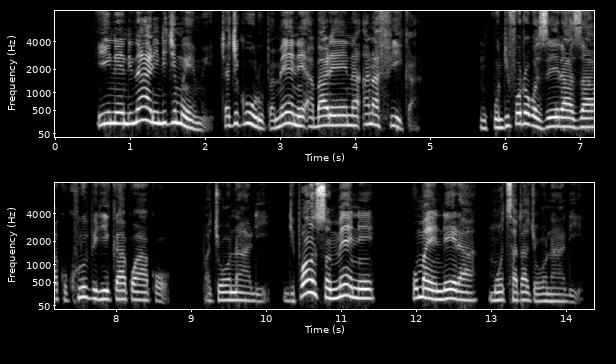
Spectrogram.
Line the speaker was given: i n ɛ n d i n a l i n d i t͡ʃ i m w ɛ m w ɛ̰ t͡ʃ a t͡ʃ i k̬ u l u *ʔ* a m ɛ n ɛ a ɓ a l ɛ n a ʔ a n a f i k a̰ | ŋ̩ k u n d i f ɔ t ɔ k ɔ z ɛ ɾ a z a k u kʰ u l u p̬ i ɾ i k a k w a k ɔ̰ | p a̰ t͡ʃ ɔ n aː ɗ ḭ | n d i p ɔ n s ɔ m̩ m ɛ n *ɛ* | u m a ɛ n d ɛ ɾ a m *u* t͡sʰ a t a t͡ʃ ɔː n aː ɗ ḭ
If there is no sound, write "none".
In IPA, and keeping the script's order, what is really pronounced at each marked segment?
p, ɛ, ɔ

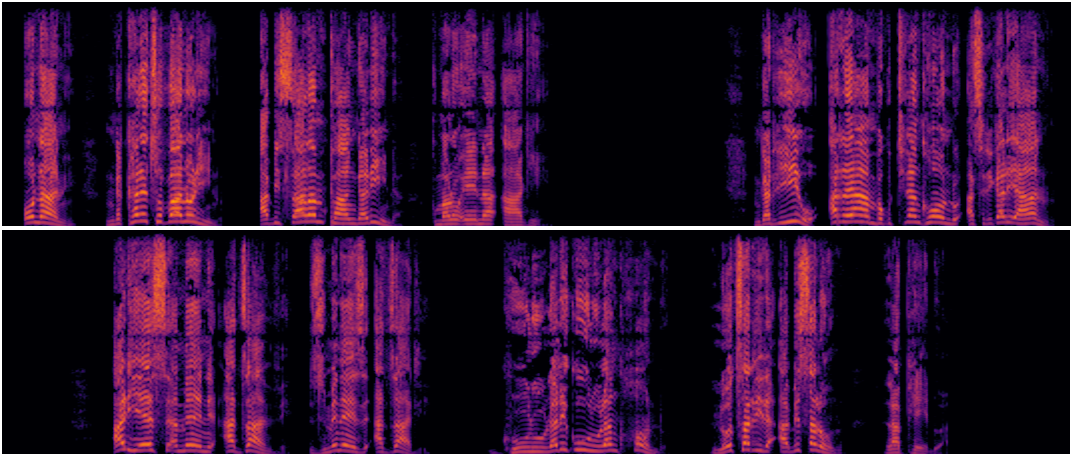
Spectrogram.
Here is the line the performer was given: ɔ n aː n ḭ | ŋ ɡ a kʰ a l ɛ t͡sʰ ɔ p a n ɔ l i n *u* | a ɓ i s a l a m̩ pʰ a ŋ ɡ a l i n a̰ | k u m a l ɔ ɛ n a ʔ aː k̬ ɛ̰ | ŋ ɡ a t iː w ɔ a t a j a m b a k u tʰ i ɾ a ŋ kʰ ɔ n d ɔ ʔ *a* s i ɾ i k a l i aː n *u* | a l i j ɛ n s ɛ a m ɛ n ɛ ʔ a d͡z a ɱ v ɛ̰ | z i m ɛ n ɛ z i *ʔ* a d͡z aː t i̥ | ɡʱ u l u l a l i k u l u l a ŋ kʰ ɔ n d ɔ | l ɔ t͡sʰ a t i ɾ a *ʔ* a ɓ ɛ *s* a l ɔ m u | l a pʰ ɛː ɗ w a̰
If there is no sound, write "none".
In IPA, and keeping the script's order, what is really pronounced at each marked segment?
ɔ, a, u, ʔ, ʔ, s

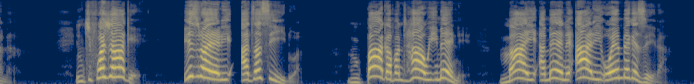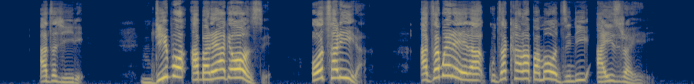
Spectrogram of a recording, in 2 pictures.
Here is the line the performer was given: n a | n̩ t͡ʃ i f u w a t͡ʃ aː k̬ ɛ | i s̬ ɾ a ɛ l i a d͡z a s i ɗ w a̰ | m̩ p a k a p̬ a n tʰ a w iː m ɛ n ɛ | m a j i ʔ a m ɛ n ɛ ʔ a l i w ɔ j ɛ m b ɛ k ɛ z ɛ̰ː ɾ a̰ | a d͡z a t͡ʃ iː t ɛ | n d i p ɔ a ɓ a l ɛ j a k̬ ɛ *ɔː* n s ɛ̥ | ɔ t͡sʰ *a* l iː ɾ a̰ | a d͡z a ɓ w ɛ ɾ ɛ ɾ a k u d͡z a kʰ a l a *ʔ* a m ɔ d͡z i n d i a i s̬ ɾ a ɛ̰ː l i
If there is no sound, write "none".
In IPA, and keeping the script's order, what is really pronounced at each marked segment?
ɔ, a, p

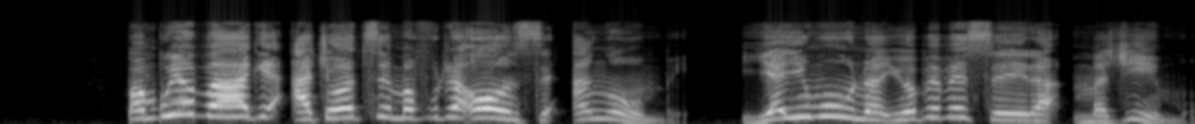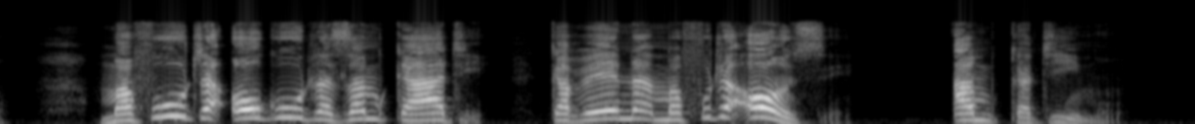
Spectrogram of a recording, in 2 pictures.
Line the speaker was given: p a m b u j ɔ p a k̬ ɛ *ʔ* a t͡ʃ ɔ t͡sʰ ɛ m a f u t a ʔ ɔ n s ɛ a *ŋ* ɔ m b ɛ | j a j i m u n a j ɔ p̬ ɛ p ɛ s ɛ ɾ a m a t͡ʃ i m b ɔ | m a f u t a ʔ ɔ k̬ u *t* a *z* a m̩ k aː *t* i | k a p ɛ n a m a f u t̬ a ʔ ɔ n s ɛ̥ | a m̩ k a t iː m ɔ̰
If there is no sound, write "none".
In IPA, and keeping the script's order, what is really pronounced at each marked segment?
ʔ, ŋ, t, z, t

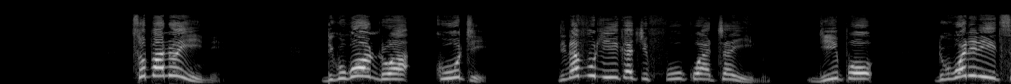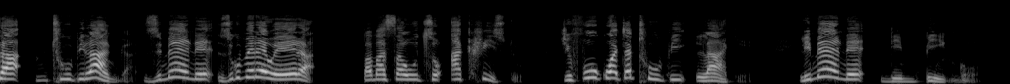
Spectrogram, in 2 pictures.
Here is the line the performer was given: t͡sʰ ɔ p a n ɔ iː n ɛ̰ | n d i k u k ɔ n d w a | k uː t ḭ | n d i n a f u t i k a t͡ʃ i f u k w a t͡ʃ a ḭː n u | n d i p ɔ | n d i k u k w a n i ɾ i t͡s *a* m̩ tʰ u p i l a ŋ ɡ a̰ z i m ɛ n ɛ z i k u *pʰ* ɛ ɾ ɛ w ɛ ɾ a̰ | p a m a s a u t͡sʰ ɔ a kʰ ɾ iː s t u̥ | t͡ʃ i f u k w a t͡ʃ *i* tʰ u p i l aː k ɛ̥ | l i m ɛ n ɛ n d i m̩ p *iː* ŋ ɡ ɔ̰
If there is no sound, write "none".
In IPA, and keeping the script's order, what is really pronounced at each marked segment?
a, p, a, iː

